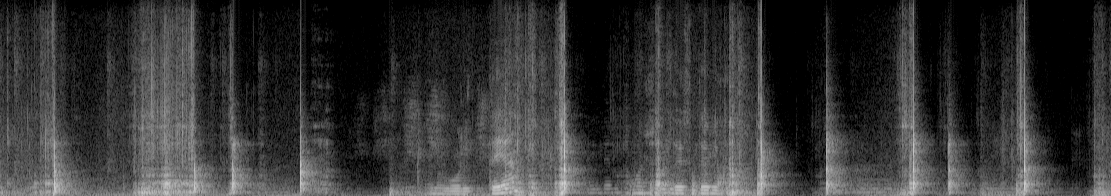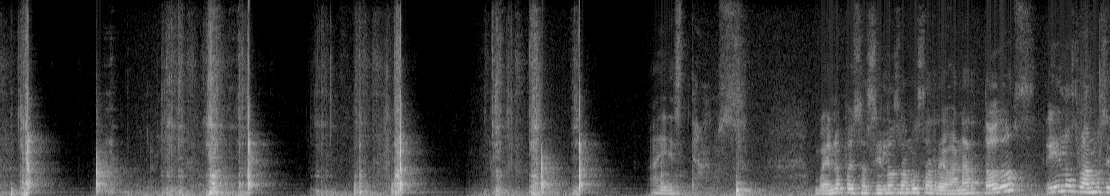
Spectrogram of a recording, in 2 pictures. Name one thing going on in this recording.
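A knife knocks against a wooden board.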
